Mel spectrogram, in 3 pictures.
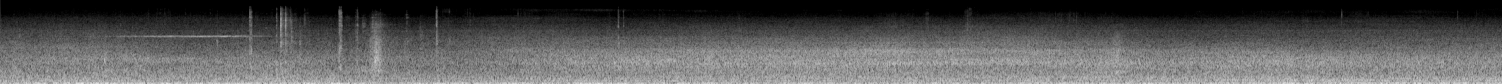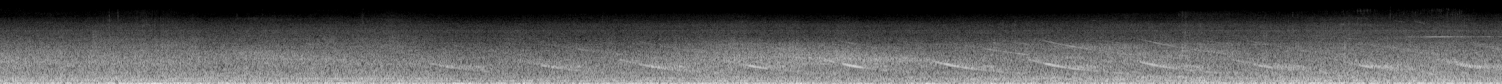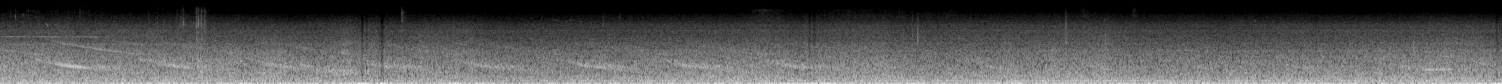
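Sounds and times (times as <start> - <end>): railway rumble with low hum: 0.0 - 45.0
high falling warning tone: 18.2 - 45.0.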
